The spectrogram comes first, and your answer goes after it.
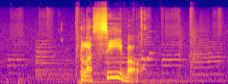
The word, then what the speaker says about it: placebo: that repeat after Meo the stress is on the middle Placebo very good you're figing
